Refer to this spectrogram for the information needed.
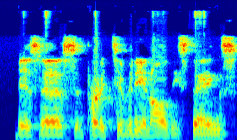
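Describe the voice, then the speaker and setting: In a very clean recording with a silent background, a man with a normal speaking voice at medium pitch shows ordinary pitch variation. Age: 20s. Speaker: productivity consultant. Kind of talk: interview.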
